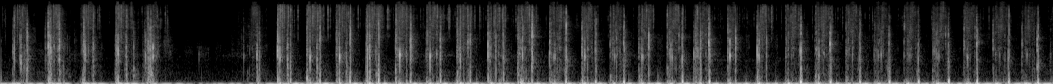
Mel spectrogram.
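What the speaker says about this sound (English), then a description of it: "I want one more card." Tarot cards are shuffled by hand in rapid, crisp riffling bursts close up, continuing almost without pause apart from a brief gap near the start.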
